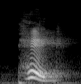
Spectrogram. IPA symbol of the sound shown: p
